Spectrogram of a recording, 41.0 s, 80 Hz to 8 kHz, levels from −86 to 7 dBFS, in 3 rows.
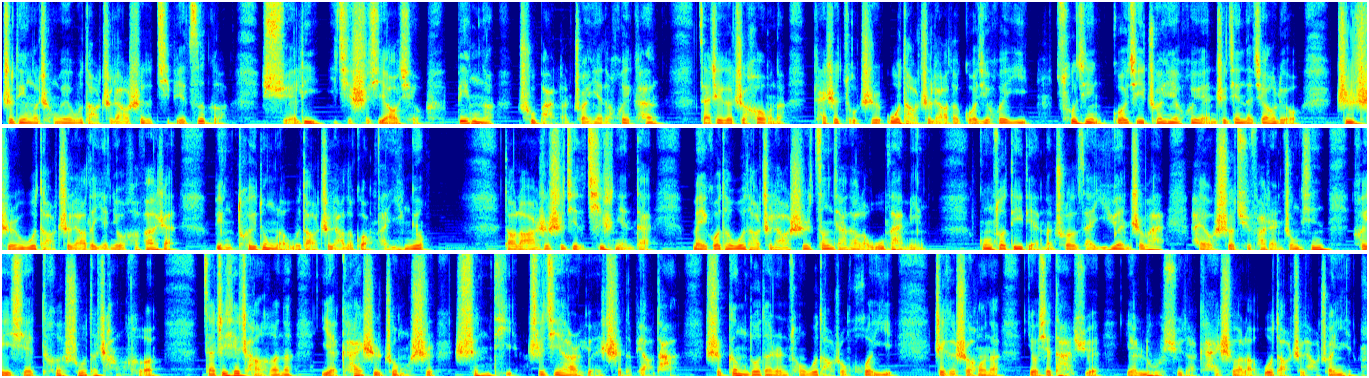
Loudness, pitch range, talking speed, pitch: -14 LUFS, 85-110 Hz, 290 characters per minute, 95 Hz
